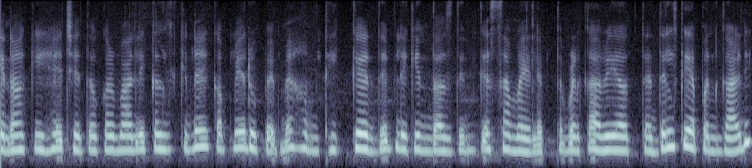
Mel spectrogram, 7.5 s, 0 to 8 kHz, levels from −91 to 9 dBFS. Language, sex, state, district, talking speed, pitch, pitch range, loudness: Maithili, female, Bihar, Madhepura, 240 wpm, 220 Hz, 210-235 Hz, -16 LUFS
